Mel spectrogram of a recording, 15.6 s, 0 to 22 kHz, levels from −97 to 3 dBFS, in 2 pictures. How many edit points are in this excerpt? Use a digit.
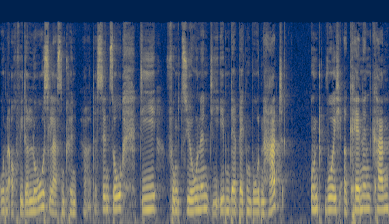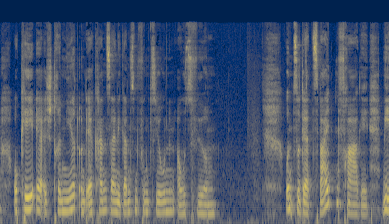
1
